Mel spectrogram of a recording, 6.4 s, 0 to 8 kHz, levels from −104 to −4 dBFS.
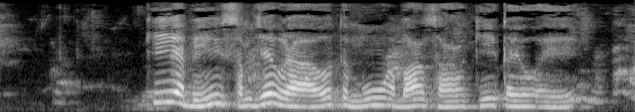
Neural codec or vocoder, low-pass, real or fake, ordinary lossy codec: none; 7.2 kHz; real; AAC, 32 kbps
